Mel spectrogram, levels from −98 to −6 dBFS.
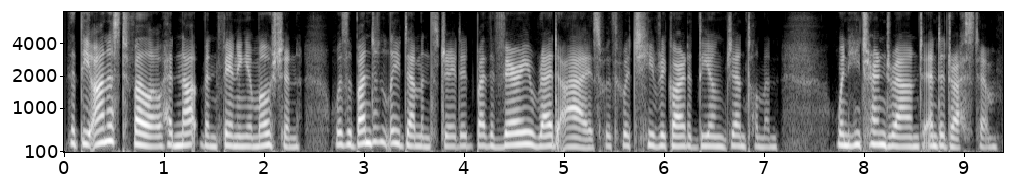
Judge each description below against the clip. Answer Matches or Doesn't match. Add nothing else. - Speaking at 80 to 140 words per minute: Doesn't match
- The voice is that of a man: Doesn't match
